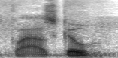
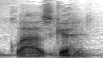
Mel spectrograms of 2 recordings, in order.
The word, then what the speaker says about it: Glasgow: 9th is Glasgow. I was told I'm saying it wrong. Glazga. Glazg. Glazga. Glazg. Glaz. Glasgow.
